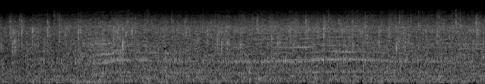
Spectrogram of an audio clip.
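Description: Heavy rain pours steadily while a Ryze Tello and a DJI Mavic Mini drone fly outdoors. The dense, continuous hiss of the downpour is close and loud, with a thin whine faintly audible beneath it.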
